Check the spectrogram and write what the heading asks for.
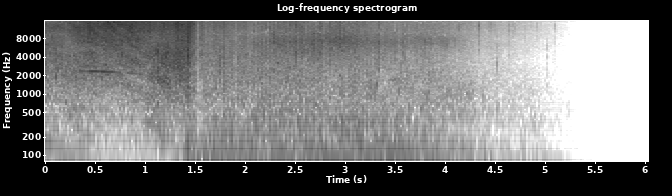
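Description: Missile-strike explosion sound effect from the Action Movie FX phone app. A rushing whoosh with a brief whistle leads to a blast about one and a half seconds in, followed by a long low rumble that fades and then cuts off abruptly near the end.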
